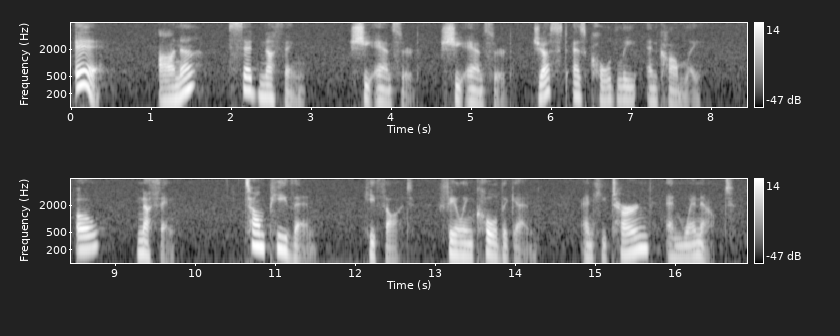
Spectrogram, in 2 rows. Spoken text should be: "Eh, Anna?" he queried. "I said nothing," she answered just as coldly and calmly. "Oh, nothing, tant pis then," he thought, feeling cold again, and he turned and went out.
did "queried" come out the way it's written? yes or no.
no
